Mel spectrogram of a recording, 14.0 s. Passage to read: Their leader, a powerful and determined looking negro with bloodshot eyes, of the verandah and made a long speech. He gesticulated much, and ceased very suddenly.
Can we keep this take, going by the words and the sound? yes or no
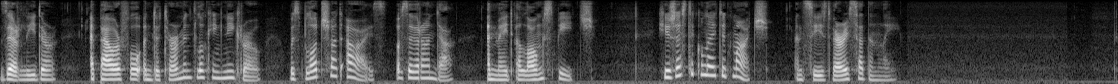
yes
